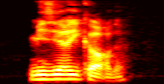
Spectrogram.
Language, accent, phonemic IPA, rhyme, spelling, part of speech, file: French, France, /mi.ze.ʁi.kɔʁd/, -ɔʁd, miséricorde, noun / interjection, LL-Q150 (fra)-miséricorde.wav
- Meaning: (noun) mercy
